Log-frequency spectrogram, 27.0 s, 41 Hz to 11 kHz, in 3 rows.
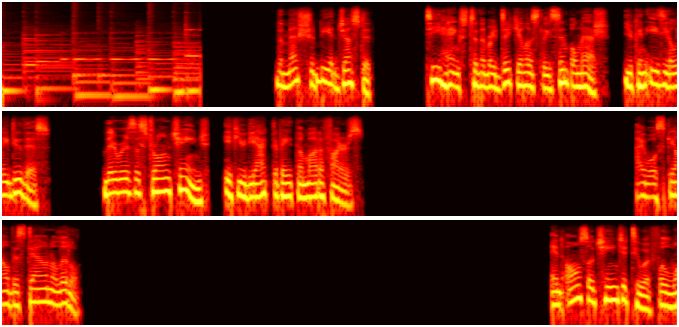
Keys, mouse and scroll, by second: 1.1 Escape, 3.2-3.6 scroll up 1, 3.6 Tab, 4.2 scroll up 1, 4.4 a, 5.2 a, 5.4 scroll down 2, 6.2 middle click, 6.9 scroll down 2, 7.4 shift+middle click, 7.6-8.0 scroll up 1, 10.7 click, 11.3 Tab, 12.6 click, 13.5 click, 14.0 click, 15.3 click, 16.0-16.8 scroll up 1, 16.8 Tab, 17.1 shift+middle click, 18.1 alt+right click, 20.0 s, 22.4 click, 22.6 Tab, 23.6 KP_0, 25.0 Escape, 25.7 click.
